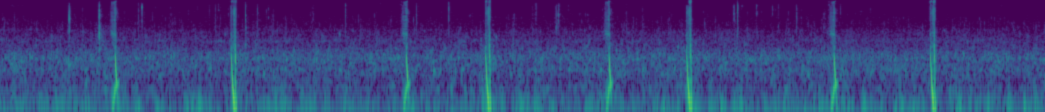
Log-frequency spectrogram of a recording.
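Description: Soft clicks sound one after another at an unhurried pace.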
